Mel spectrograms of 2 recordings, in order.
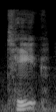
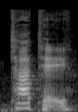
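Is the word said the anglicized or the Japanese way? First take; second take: anglicized; Japanese. First: The word is said with an anglicized pronunciation. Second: The word is said with a Japanese pronunciation. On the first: The speaker calls it wrong. "I called it Tate. And apparently that was very wrong" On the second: The speaker calls it right. "Pronounced tate"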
